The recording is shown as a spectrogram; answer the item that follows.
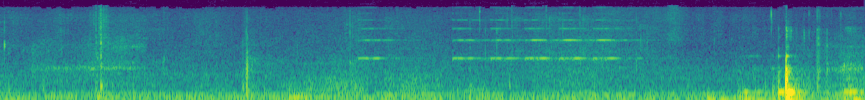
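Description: A speaker's timer at a city planning commission meeting beeps faintly in a short steady electronic tone amid room noise, followed by a sharper loud tap near the end.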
